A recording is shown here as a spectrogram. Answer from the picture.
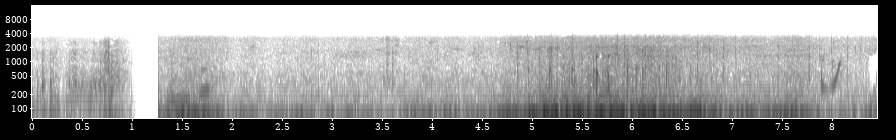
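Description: Handling and rustling noise against a body-worn camera, with scattered clicks and a low rumble that grows louder over the second half. The sound cuts out completely for a moment about a second in.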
